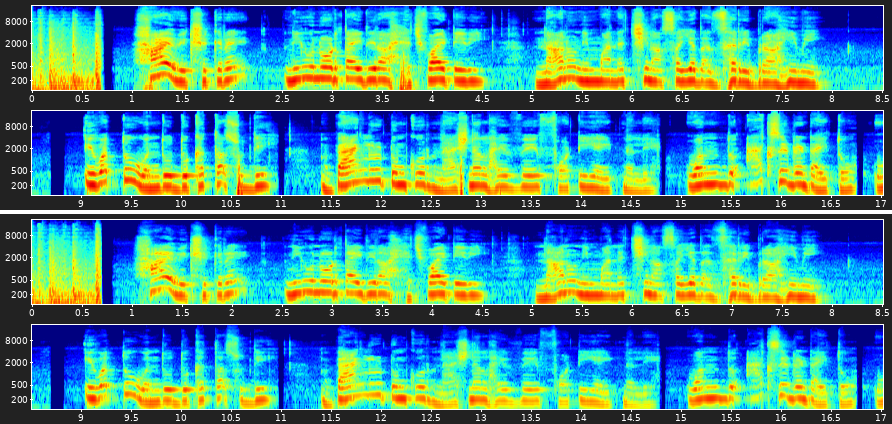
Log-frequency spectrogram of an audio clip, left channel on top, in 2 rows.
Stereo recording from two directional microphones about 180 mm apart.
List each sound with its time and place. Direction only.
1.0 s speech: 25° left (ahead or behind)
9.0 s speech: 30° left (ahead or behind)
